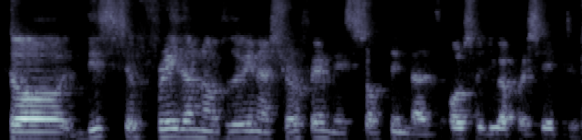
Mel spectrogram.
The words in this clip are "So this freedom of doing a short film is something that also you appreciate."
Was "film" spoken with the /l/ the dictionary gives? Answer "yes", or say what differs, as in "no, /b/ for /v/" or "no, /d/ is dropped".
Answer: no, /l/ is dropped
